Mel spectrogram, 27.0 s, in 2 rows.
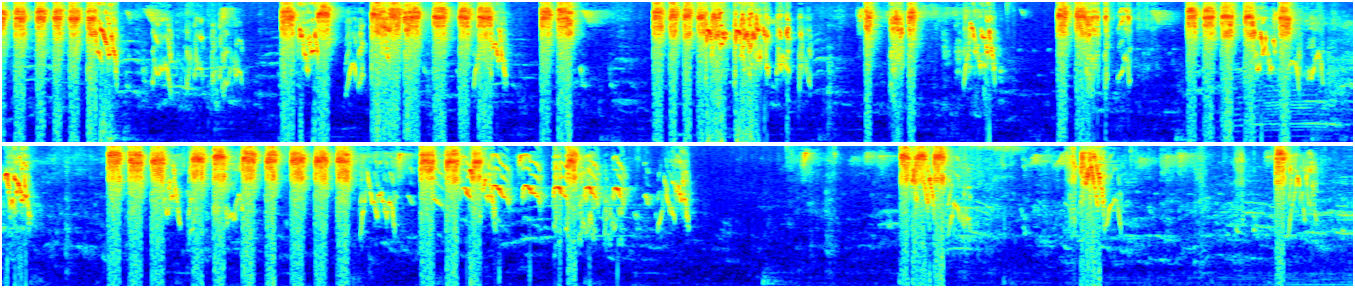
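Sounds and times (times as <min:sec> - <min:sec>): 
parakeet chattering: 0:00.0 - 0:14.0, 0:14.6 - 0:20.5, 0:22.3 - 0:27.0.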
